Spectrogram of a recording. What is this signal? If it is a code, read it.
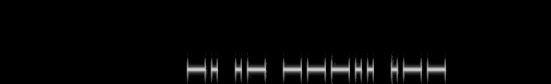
Morse code, heard as a keyed tone, about 20 wpm, 700 Hz. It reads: NA8W
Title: USA Call Signs - 4 Characters - Repeated 3x - 20wpm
